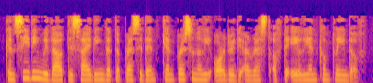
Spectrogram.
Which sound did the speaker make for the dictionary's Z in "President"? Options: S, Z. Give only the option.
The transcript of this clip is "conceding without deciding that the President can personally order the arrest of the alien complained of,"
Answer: S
